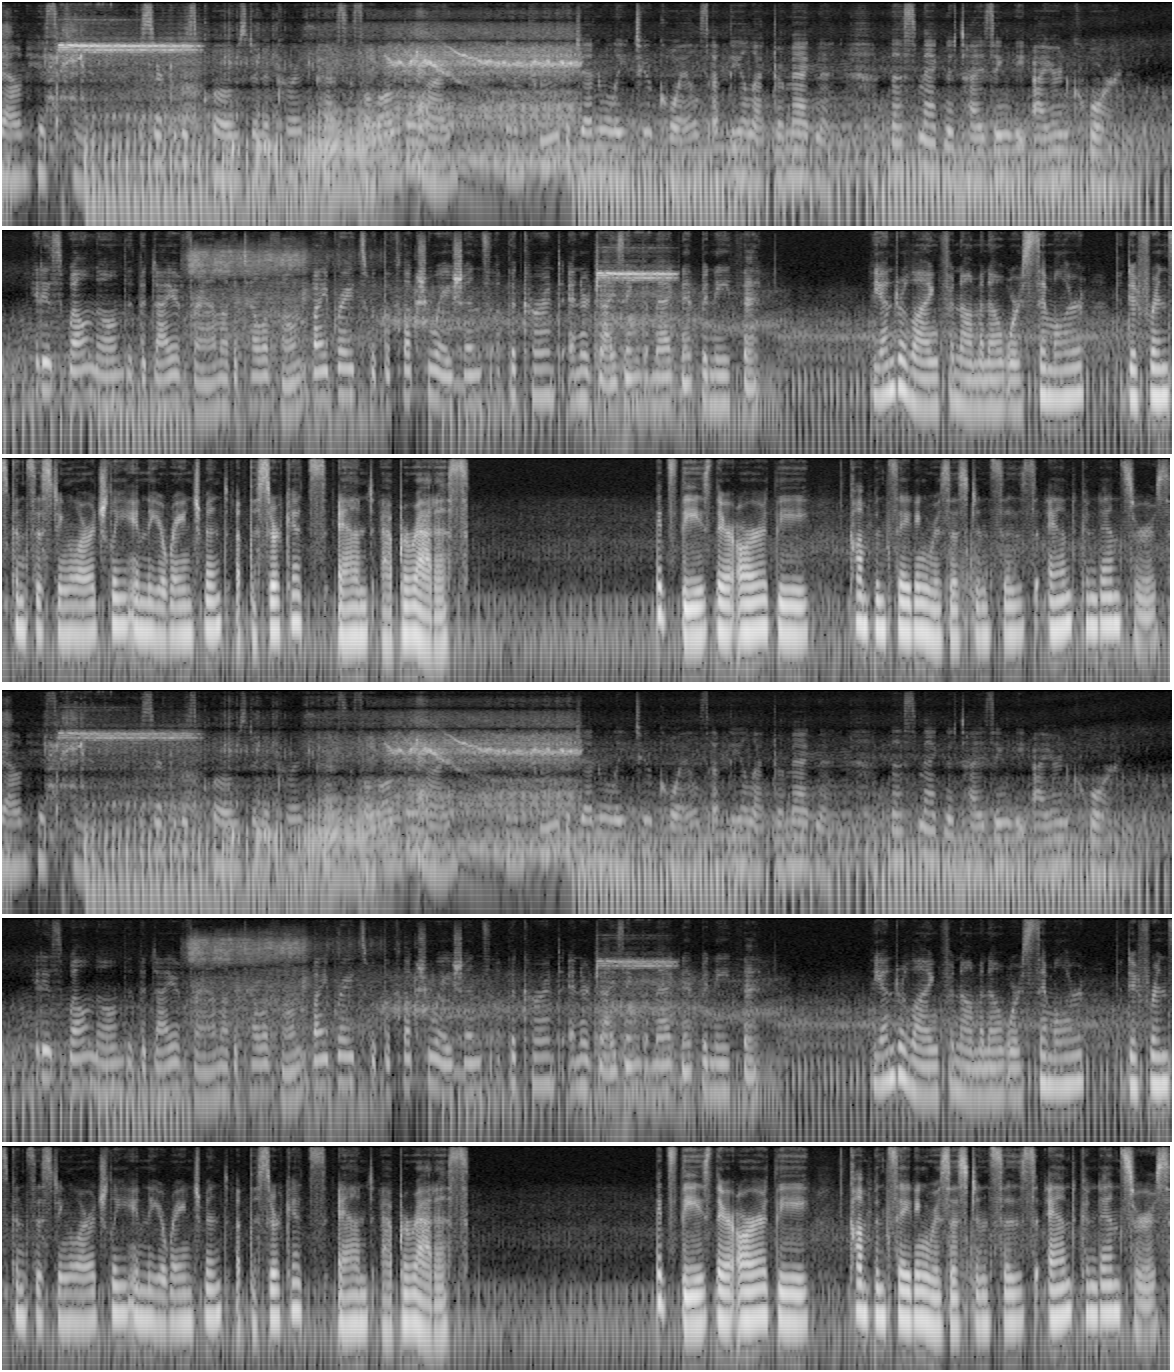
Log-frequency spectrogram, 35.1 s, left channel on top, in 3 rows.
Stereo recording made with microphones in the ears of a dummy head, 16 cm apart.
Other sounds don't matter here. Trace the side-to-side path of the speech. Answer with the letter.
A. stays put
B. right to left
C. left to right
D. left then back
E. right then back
C.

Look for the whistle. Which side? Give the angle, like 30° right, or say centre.
60° left.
